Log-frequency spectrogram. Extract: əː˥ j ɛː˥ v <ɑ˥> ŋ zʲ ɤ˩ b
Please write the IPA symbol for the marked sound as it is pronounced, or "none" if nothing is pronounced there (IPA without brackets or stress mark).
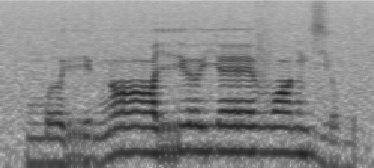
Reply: ɑ˥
